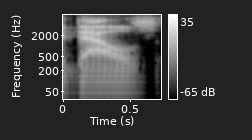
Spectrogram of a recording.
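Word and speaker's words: Dalles: the something and but also spelled D L L es yeah and they say dalls as opposed to Dallas but there's also a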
